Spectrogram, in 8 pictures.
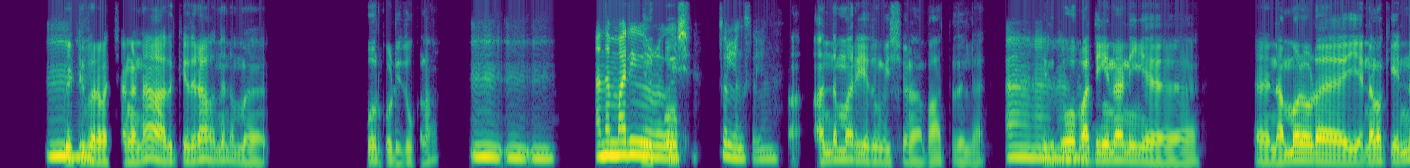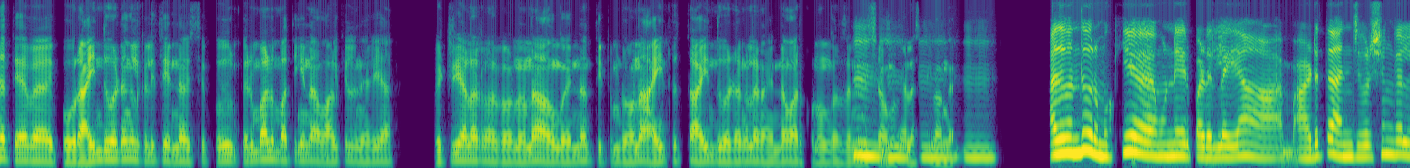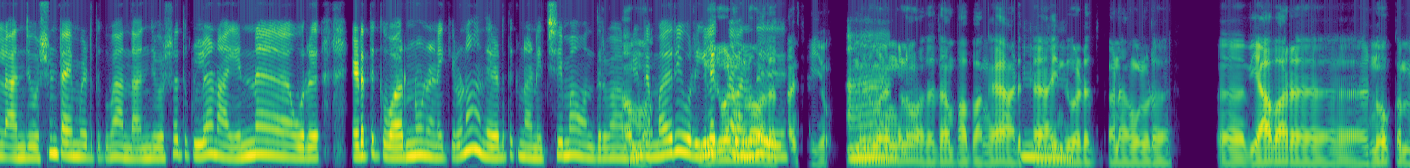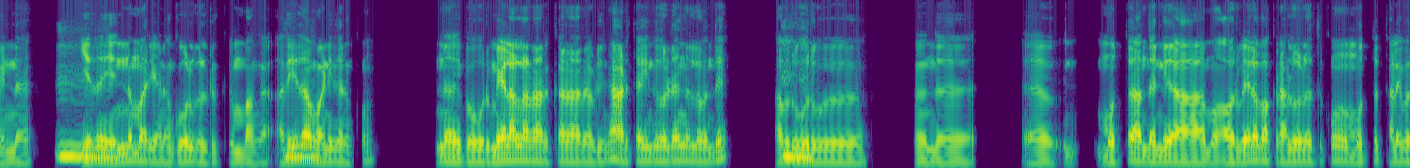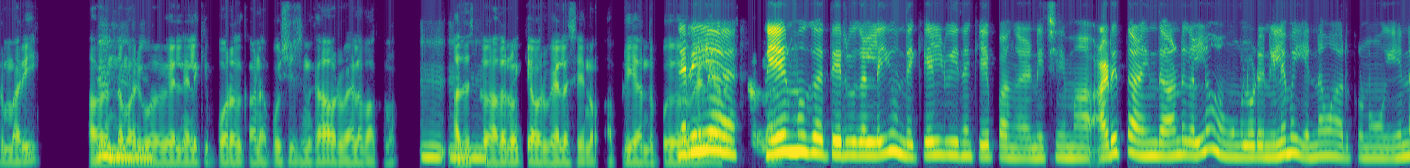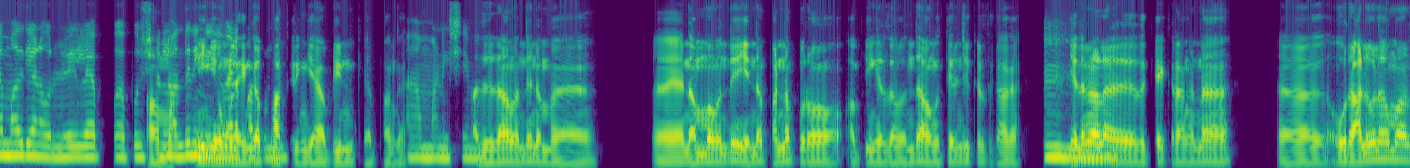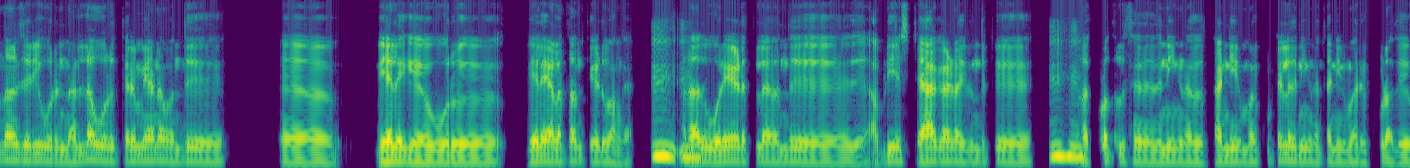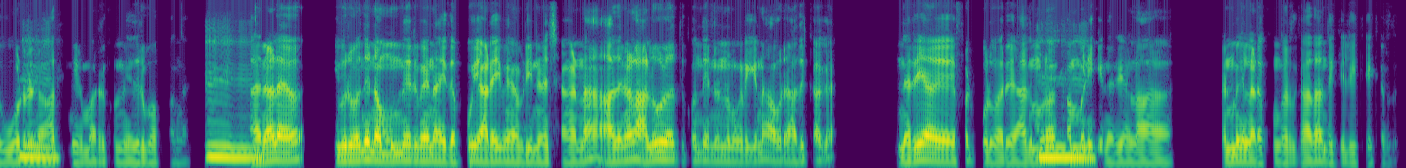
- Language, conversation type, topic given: Tamil, podcast, நீங்கள் வெற்றியை எப்படி வரையறுக்கிறீர்கள்?
- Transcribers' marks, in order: other background noise; unintelligible speech; unintelligible speech; "அடுத்த" said as "ஐய்தத்த"; drawn out: "வியாபார"; in English: "கோல்கள்"; "வேற" said as "வேல"; in English: "பொசிஷனுக்காக"; in English: "பொசிஷன்ல"; in English: "ஸ்டேகாடா"; unintelligible speech; in English: "எஃபர்ட்"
